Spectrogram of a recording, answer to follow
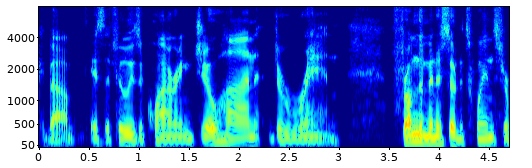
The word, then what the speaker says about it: Jhoan Duran: Uh but we're going to go with Johan Duran.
